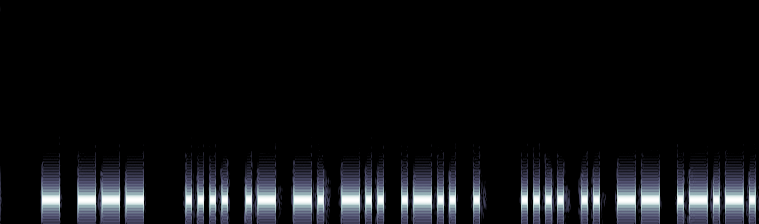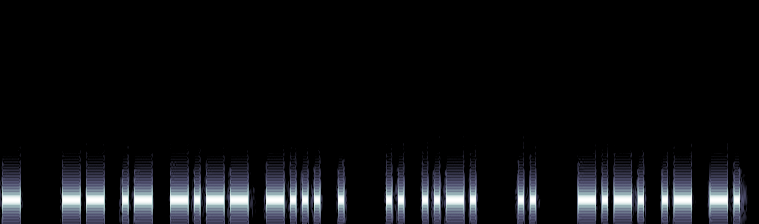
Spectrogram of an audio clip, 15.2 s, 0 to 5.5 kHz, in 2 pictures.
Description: Morse code, heard as a keyed tone, about 20 wpm, 600 Hz. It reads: TO HANDLE HIM. MAYBE IF I CAN
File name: the old man and the sea / the old man and the sea part 1 20wpm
